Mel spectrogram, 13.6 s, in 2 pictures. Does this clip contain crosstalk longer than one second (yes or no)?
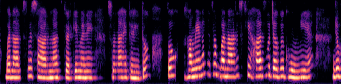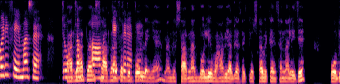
yes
